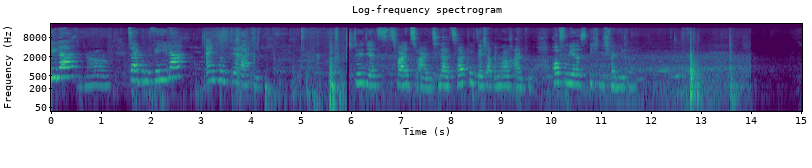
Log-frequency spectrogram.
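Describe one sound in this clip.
A girl talks with animation close by.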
